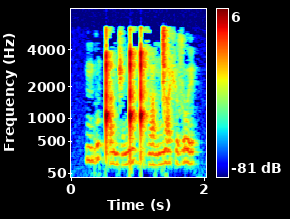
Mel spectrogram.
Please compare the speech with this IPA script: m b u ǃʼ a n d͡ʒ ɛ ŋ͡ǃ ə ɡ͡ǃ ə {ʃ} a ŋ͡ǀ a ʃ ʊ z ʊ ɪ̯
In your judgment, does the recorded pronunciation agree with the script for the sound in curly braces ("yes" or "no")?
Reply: no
